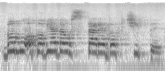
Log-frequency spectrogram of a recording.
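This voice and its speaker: High timid young woman, polite, quietly stubborn, radio drama, muffled, clearly noisy. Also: expressive, normal speed. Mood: polite, dry. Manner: polite, timid, dryly resistant. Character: meek but quietly defiant unmarried daughter, twenty-nine. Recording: dull, noisy, roomy radio play recording.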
